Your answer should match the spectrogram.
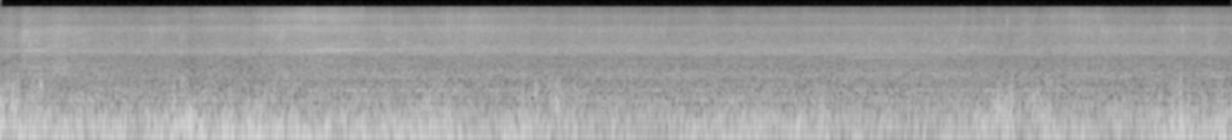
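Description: Wind buffeting the microphone over a steady low rumble of boat engines and harbour water.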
